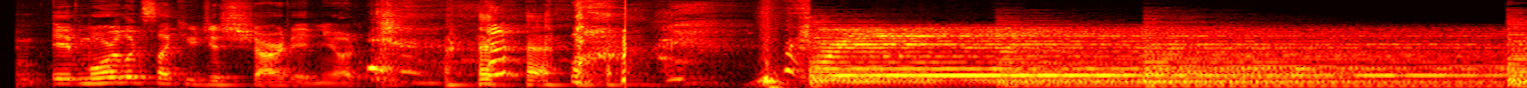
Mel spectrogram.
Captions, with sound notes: It more looks like you just sharted. [Laughs]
